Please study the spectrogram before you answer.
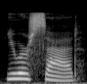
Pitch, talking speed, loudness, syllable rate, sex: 220 Hz, 205 wpm, -16 LUFS, 5.4 syllables/s, female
